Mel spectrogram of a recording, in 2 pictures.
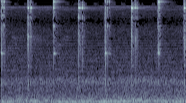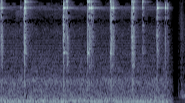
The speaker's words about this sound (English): Someone taking two water-filled... vacuum sealed tube. So that's water in a vacuum.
